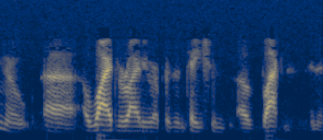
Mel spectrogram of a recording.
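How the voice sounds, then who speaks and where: The man talks fairly quickly in a plain, everyday voice, his pitch varying in an ordinary way. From Sudan, moved to Canada at 12. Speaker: writer and broadcaster. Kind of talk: interview. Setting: remote line.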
